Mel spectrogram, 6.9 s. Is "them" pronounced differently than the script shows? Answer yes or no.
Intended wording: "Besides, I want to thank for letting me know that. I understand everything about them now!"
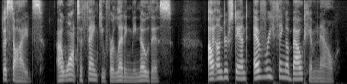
yes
